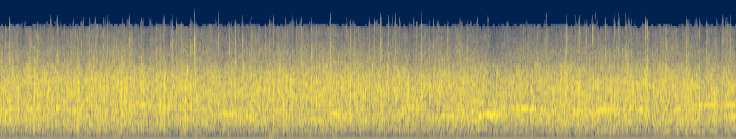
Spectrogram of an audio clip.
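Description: A large audience applauds loudly and steadily in an echoing hall.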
